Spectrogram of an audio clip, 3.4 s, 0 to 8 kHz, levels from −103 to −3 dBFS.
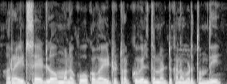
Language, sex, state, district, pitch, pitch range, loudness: Telugu, male, Telangana, Mahabubabad, 120 Hz, 115-125 Hz, -15 LUFS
